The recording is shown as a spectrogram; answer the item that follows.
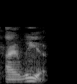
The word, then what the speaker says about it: Hialeah: We were actually Googling on how to say it, and apparently it's Hialeah.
